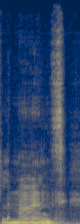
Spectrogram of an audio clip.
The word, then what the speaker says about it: Le Mans: You know, here in America we mispronounce everything French. Le Mans is Le Mans.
